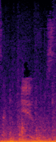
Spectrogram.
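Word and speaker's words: gnus: Wildebeest are also often referred to as gnues. It's spelled G-N-U because they make a newing noise.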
